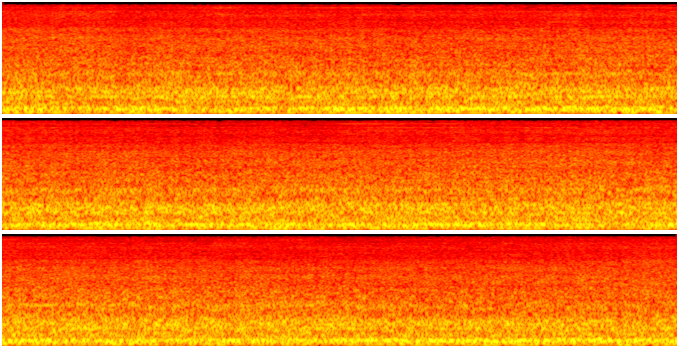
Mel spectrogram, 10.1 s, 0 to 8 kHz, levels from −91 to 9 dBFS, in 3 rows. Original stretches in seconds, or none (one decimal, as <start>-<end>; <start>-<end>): 1.4-6.4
